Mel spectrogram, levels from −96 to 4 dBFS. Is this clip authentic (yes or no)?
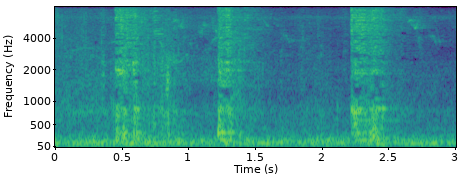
yes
